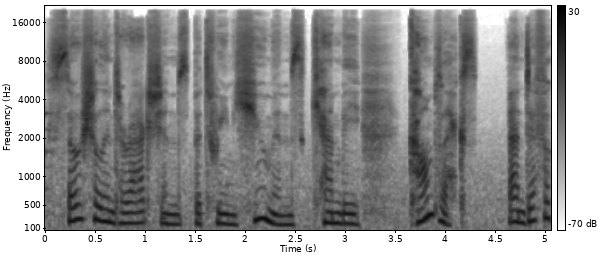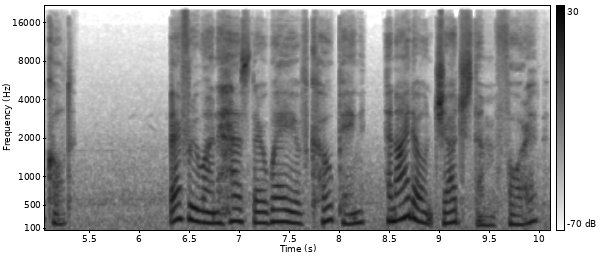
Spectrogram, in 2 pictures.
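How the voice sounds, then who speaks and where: A woman voicing a gentle, earnest young woman who counsels animals in a video game, speaking in a measured, formal way. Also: mid-range voice, slight background noise, lightly acted. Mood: reflective, earnest. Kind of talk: video game character dialogue. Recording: studio voice over background music.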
